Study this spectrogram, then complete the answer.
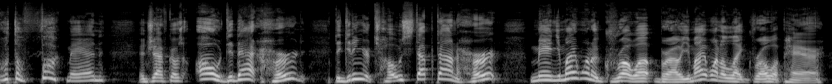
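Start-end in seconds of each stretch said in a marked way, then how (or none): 0.0-1.1 high-pitched indignant outburst; outraged disbelief. Retold or imitated. Zach falls over after the stomp, indignant and high. 1.9-8.3 high, sarcastic mock concern; mocking payback. Jeff turns Zach's insults back on him, mockingly. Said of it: "playing, like, the Uno reverse card on him".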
